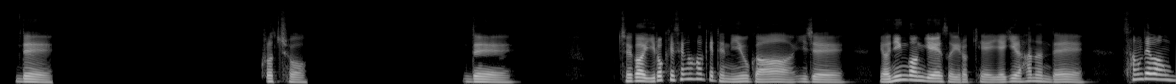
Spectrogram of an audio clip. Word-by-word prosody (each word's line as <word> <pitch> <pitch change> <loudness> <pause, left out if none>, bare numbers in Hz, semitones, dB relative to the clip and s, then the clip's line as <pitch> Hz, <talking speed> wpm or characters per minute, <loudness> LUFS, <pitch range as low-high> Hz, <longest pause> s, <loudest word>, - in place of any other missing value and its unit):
네. 120 -6 +2 2.1
그렇죠. 115 -6 -3 1.5
네. 115 -5 0 1.0
제가 160 +1 +5
이렇게 195 +8 +2
생각하게 245 -1 -2
된 145 -7 -4
이유가 120 -3 +1
이제 115 -4 -2 0.3
연인 185 - +4
관계에서 150 - +4
이렇게 115 0 -3
얘기하는데 120 -4 -1 0.3
상대방 235 -4 +2
130 Hz, 190 characters per minute, -24 LUFS, 115-165 Hz, 2.1 s, 제가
